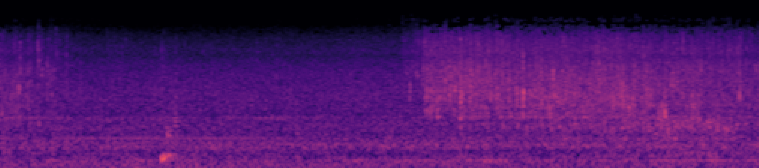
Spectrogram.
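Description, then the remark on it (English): Water trickles steadily, then swells into a louder, fuller pour about halfway through, a splashing rush into a bucket of stirred fish eggs and milt, added so the water activates the sperm for fertilization. A brief low knock sounds early on. “See, stirring them up, stirring just to make sure that it's nice and mixed, and then adds water.”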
